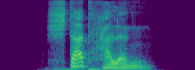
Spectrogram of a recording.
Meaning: plural of Stadthalle
- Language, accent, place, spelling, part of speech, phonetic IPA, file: German, Germany, Berlin, Stadthallen, noun, [ˈʃtatˌhalən], De-Stadthallen.ogg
